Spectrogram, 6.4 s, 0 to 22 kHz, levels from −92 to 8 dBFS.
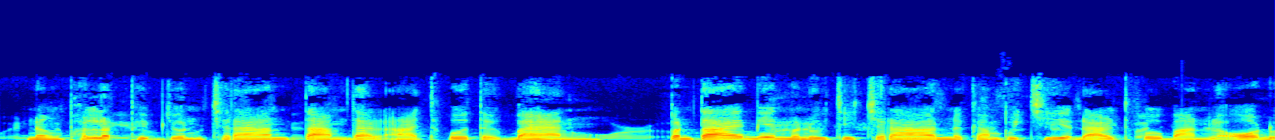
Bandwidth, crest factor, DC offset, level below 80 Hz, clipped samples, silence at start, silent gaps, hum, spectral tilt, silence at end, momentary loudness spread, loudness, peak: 10.5 kHz; 18 dB; under 0.1%; -56 dBFS; under 0.1%; 0.05 s; none; none; -6 dB/octave; 0 s; 6 LU; -23 LUFS; -4 dBFS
